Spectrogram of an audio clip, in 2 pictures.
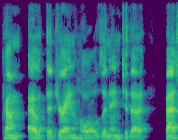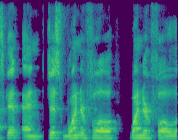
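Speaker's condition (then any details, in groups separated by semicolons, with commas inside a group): Cerebral palsy; hand movement and writing difficulty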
